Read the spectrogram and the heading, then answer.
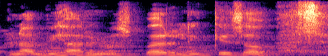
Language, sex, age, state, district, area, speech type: Maithili, female, 30-45, Bihar, Samastipur, urban, spontaneous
